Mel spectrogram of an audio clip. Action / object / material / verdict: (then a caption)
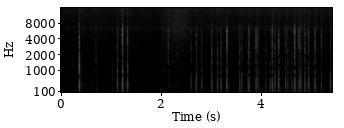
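tap / plastic cutting board / plastic / none. Short purple-polished fingernails tap close-up on a flat, solid white plastic cutting board. A few sparse, crisp clicks come first, then a brief quiet pause with faint hiss. A quicker, uneven run of dry taps follows, each stopping dead with no ring.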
